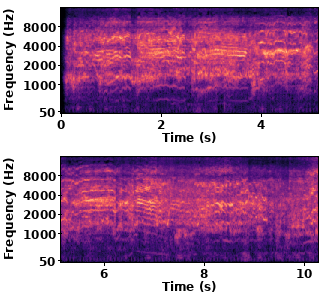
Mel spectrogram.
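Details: Pig squealing loudly and without pause, harsh shrill screams with stacked harmonics that run unbroken for about ten seconds.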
